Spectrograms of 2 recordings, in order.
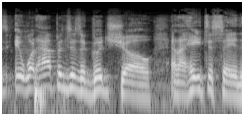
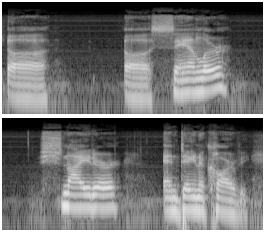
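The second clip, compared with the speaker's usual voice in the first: ordinary talk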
